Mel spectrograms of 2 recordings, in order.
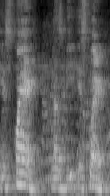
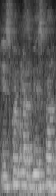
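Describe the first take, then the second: First: The word 'squared' ends with a d sound. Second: The word 'square' ends without a d sound. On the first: The speaker calls it right. "তবে এই উচ্চারণটা হবে" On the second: The speaker calls it wrong. "অবশ্যই আমরা এটা এইভাবে শিখে আসছি"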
